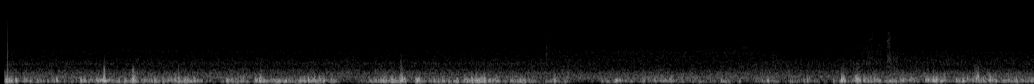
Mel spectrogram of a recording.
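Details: Adult stomach growling while digesting 4 sodas and 2 slices of cake: low, irregular gurgling and rumbling bowel sounds.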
